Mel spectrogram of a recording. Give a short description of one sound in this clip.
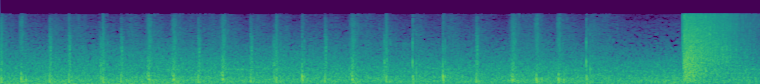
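Footsteps crunch steadily over stony ground.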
